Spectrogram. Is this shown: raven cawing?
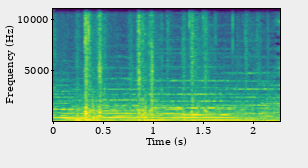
no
